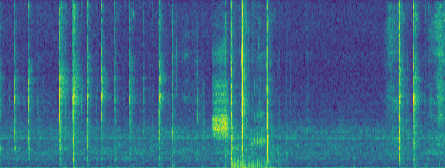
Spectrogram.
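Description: Irregular clicking keystrokes on a computer keyboard as text is typed and deleted. A brief louder sound comes about halfway through, over a steady low hum.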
